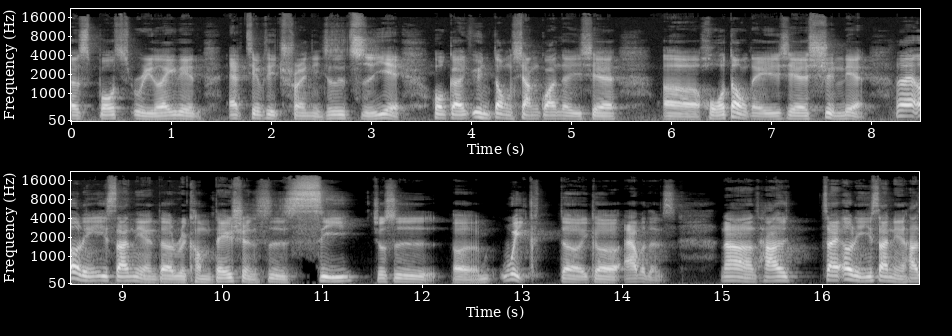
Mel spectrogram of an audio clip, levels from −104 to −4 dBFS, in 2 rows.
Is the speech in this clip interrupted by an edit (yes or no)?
no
